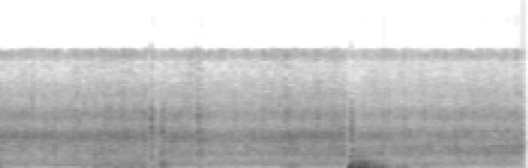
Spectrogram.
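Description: Masala for gati kochur dalna sizzles and fries in oil, a steady close hiss with a few soft scrapes and one louder stirring clatter.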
